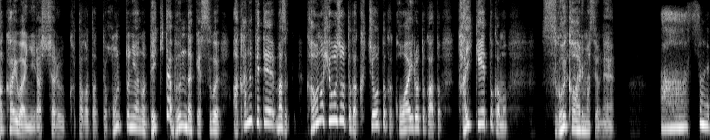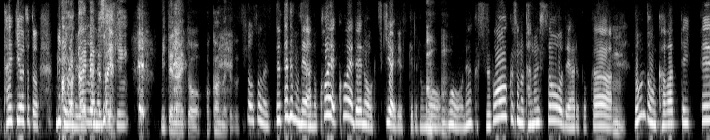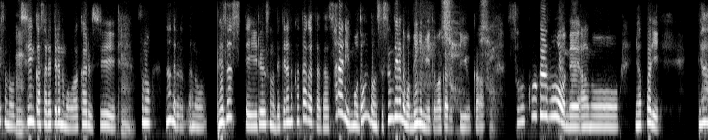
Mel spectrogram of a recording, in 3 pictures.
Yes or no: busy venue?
no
